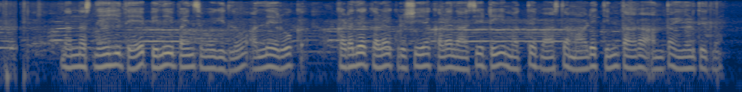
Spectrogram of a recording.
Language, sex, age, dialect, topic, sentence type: Kannada, male, 25-30, Central, agriculture, statement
